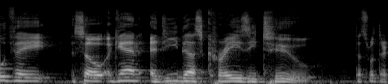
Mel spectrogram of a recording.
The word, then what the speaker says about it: Adidas: So we pronounce it Adidas because we're from Syria, so we say Adidas, but it's pronounced Adidas.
